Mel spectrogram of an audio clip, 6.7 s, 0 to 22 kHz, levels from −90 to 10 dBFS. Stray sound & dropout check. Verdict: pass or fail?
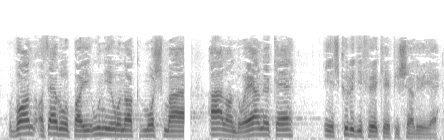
fail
